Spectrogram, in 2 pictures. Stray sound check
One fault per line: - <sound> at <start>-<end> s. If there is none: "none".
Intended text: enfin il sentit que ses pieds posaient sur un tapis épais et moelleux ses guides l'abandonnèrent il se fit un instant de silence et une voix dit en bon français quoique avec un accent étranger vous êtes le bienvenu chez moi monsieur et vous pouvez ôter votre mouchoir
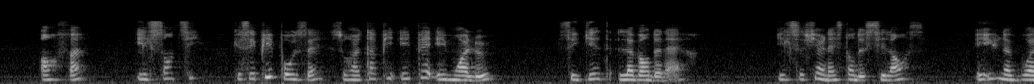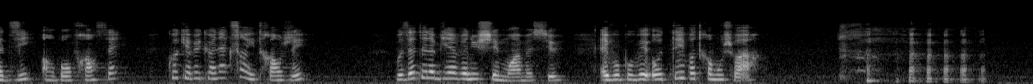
- laugh at 18.7-20.3 s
